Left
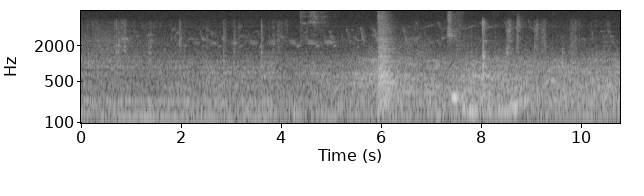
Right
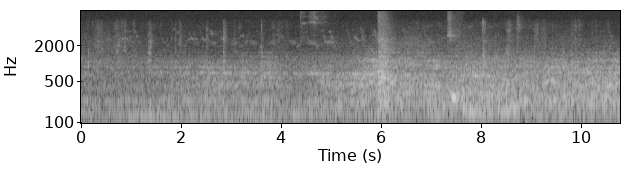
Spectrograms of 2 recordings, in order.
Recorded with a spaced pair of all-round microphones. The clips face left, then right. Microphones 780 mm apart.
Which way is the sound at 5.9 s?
50° left (ahead or behind).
